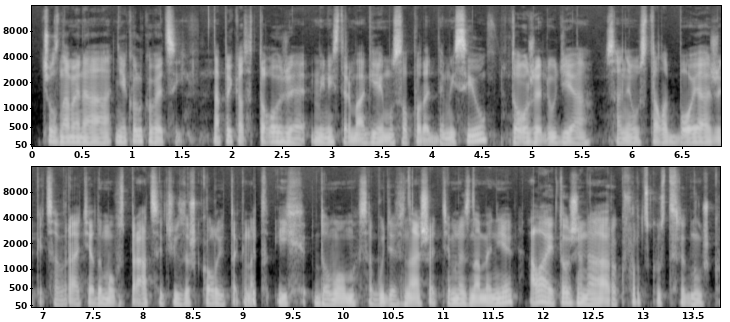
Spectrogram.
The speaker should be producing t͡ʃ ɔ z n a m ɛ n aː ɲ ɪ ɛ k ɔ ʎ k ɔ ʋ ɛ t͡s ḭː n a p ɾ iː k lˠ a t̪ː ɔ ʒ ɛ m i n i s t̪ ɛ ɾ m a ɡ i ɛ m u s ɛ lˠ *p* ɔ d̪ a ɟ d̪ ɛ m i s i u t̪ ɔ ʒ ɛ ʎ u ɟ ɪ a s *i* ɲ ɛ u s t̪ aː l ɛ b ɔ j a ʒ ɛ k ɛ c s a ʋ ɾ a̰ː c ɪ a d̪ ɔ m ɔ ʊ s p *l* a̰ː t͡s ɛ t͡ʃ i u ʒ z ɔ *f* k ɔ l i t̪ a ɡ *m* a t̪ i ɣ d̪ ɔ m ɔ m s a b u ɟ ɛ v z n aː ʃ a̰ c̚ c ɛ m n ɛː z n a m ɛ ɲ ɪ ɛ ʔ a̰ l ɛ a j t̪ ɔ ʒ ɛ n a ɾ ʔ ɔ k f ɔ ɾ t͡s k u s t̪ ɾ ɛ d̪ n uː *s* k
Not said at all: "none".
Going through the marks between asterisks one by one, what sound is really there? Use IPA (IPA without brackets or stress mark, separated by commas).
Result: p, a, ɾ, ʃ, n, ʃ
